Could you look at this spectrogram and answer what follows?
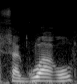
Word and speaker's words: Saguaro: Nous sommes au parc de Saguaro, ça s'écrit Saguaro, mais ça se dit Saguaro.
